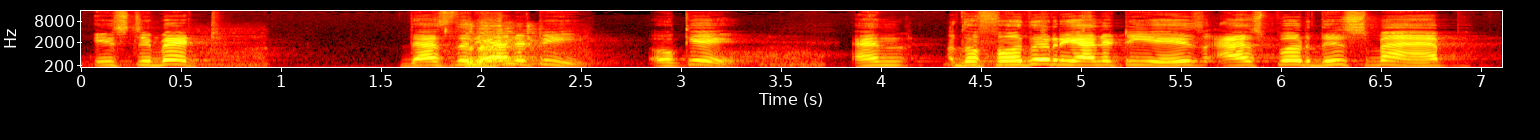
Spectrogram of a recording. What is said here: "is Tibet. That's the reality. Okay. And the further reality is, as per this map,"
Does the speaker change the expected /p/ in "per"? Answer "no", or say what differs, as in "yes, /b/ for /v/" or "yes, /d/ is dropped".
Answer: yes, /f/ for /p/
